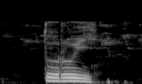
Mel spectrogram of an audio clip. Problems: constant background noise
